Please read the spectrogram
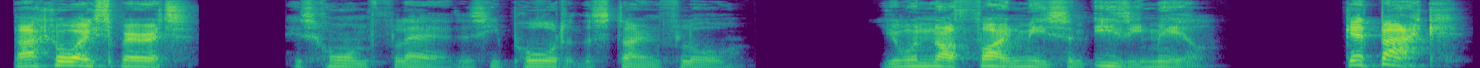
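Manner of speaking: loud, defiant threat; angry warning. Acted. Stallion shouts defiance at the spirit, loud and angry. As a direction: drive off a monster with threats.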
